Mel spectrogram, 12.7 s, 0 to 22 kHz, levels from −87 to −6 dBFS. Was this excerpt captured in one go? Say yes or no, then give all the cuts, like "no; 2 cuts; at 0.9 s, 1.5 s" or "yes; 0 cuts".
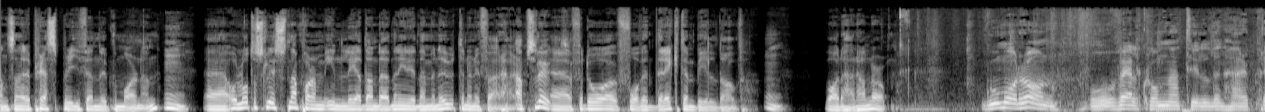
yes; 0 cuts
